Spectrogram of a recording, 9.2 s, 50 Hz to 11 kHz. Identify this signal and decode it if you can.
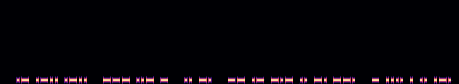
Morse code, heard as a keyed tone, about 25 wpm, 600 Hz. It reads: ALL OUT IN MAKING THEIR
